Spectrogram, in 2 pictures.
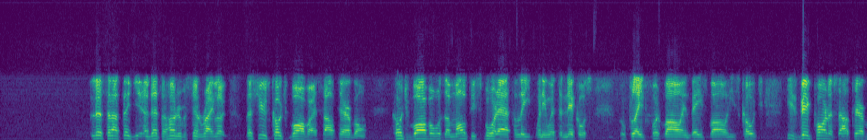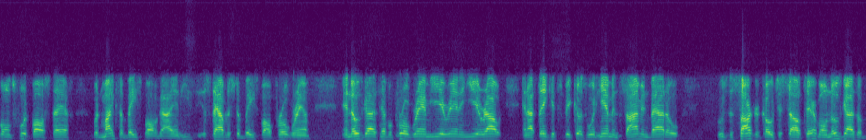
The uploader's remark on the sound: go to the phone lines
